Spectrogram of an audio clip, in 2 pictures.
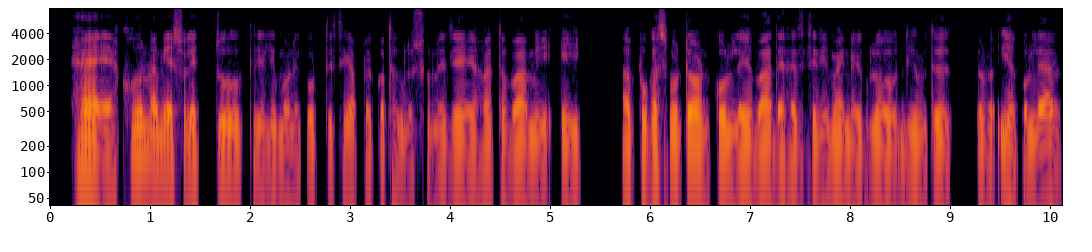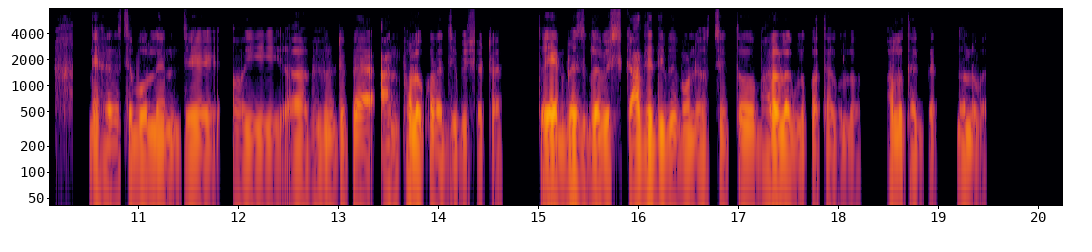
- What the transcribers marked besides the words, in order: in English: "focus mode"
- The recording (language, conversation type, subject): Bengali, advice, রাতে স্ক্রিন সময় বেশি থাকলে কি ঘুমের সমস্যা হয়?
